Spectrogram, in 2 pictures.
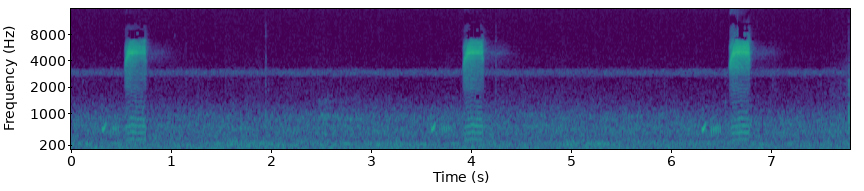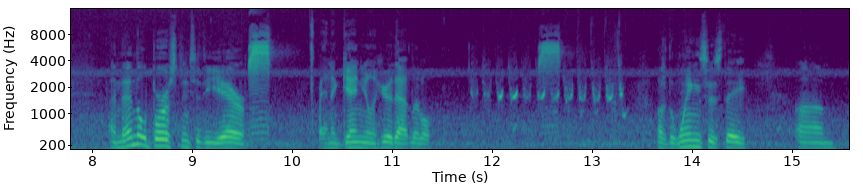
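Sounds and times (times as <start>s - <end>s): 
faint steady hiss: 0.0s - 15.5s
speech: 0.5s - 0.8s, 8.2s - 11.5s, 13.6s - 15.5s
bird giving nasal ping calls on the ground: 9.6s - 9.9s, 11.8s - 13.4s
thin constant high tone: 11.8s - 13.4s.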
